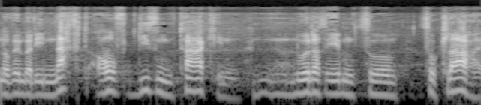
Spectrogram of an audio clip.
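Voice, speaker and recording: There is noticeable background noise in the recording. The man's pitch varies in an ordinary way. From Westphalia. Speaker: local memorial initiative organizer. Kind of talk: interview.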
